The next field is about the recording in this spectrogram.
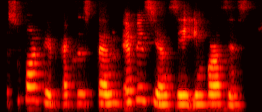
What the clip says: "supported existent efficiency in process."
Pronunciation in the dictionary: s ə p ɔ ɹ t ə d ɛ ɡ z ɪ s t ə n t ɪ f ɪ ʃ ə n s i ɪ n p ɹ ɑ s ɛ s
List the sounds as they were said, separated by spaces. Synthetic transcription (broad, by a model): s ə p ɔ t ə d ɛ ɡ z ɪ s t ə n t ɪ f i s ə n s i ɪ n p ɹ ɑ s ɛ s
